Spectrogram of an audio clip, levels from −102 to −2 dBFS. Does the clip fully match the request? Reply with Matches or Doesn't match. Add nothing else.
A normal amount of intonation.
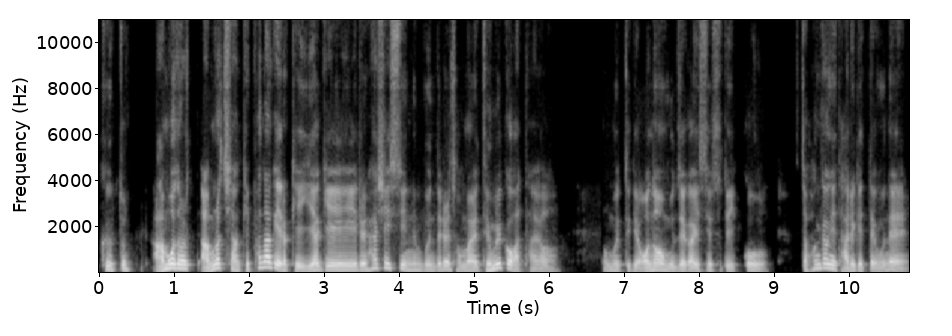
Doesn't match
